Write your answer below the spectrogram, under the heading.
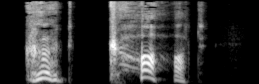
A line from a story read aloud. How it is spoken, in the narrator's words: I laughed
